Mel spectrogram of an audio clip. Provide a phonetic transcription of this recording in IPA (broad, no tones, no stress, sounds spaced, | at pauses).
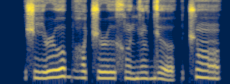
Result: ʃ i ɹ o bʱ ɔ t͡ʃ ɹ ɯ x ũ ɡʲ ũ l ɡʲ ɤ | t͡ʃ õ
